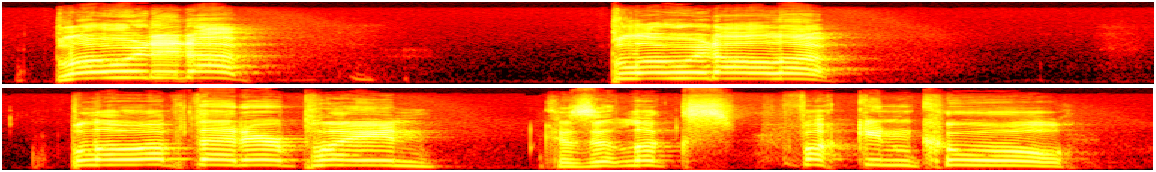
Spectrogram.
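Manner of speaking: all-out, shrill, very high shouting. Joking around until another speaker tells them to stop, shouting. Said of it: "stop shouting blow it up".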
